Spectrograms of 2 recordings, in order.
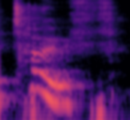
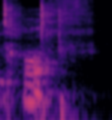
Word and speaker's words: Toph: I was doing a little bit of the British with the tof instead of toff. Like toffee apple.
